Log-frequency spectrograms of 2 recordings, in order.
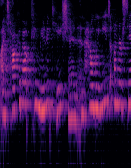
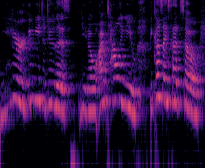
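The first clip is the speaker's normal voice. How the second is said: higher, mock bossy parent laying down the law; mock stern because-I-said-so voice; authoritative parent; 6 semitones higher than usual. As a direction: lightly play the strict parent giving orders. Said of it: "being the authoritative person".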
